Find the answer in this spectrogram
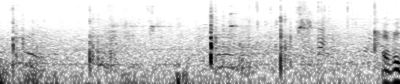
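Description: Tennis ball struck by racket strings during a doubles rally on a hard court: a few sharp, separate pops about a second apart, the loudest about two seconds in.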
